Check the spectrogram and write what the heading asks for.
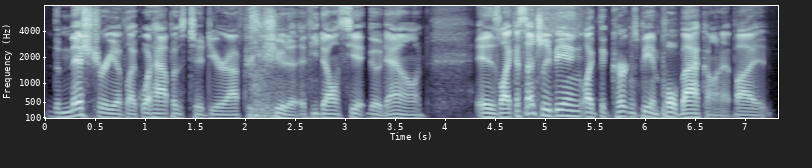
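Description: A thirty-year-old man co-hosting a podcast, easygoing and quick to laugh. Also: on the low side, no echo, studio quality. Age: 30s. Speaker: podcast co-host. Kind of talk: casual podcast chat. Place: small podcast studio. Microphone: desk mic with headphones.

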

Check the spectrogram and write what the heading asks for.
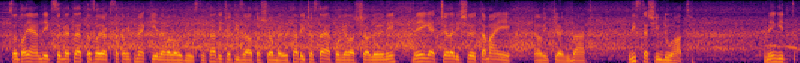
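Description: A man giving excited, animated live football commentary that rises to shouts, as a match commentator. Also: medium pitch. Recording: loud noise under the voice.

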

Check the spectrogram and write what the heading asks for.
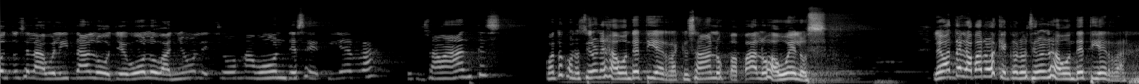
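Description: A woman pastor preaching a sermon, telling stories and asking the congregation questions, rising to fervent exclamations. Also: high-pitched. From Colombia. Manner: asks the congregation direct questions.

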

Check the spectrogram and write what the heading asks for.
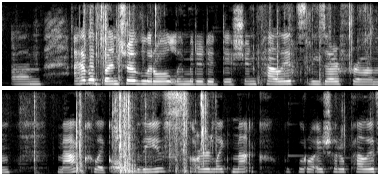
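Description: Chatty young woman in a noisy vlog. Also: a little high. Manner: chatty, frequent "like" and "you guys". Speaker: beauty vlogger. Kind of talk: casual vanity tour vlog.

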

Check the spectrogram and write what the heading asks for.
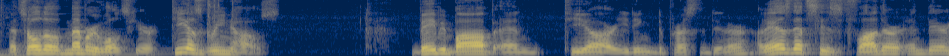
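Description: A man's voice: medium pitch, a little mellow. A man in his thirties giving casual, rambling, joking and sweary commentary as he plays a video game. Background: faint game music.

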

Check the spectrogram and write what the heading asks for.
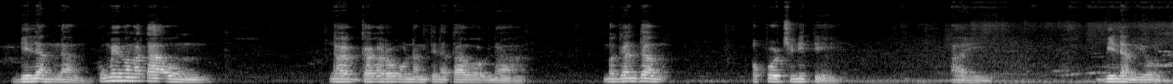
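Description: Older male vlogger, missing-front-teeth speech, mid-pitched voice, casual and emphatic, echoey room recording. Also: darkish tone, slight background noise. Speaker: vlogger, retired security guard. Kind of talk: casual vlog chat.

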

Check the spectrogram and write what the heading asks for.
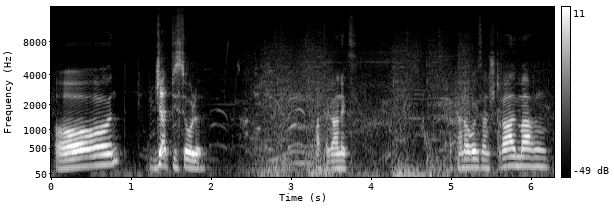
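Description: A slightly hoarse man giving casual, slangy let's play commentary while he plays, chatting loosely between moves. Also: on the high side, measured pace, over music. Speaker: gaming channel host.

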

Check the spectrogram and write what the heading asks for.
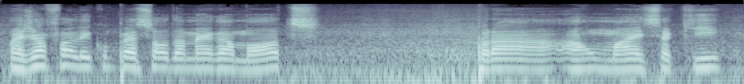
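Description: A man's voice: fairly high pitch, little pitch movement, a little fast. A man riding a motorcycle through city traffic, explaining things to his viewers in a casual, repetitive way. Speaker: motovlogger. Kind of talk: casual motovlog talk while riding. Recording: loud street and engine noise. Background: traffic and engine noise.

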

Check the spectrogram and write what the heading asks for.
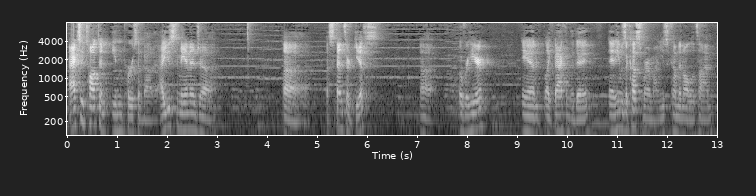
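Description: A man's voice: medium pitch, moderate pace, long pauses, bright, forceful tone. A man chatting casually while he plays a video game, telling rambling stories with many restarts. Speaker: gaming streamer. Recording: echoey room with faint game music.

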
